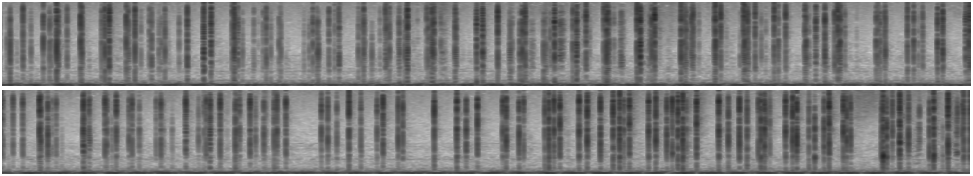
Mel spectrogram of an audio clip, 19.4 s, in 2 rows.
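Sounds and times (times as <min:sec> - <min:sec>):
long nails tapping and scratching across objects: 0:00.0 - 0:19.3
steady low hum: 0:00.0 - 0:19.3.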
